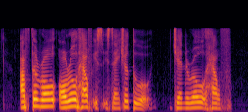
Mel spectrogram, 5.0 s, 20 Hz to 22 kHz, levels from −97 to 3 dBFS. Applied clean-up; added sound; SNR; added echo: none; none; none; none.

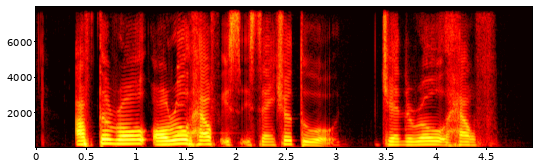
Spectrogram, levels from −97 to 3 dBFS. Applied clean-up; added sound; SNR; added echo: neural mask model RNNoise.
